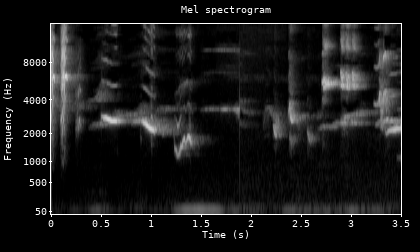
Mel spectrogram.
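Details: Oriental magpie-robin, called kacer, singing masteran: loud sharp chip, long sliding whistles, brief pause, then short varied notes and high clear whistles, with a low hum behind.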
